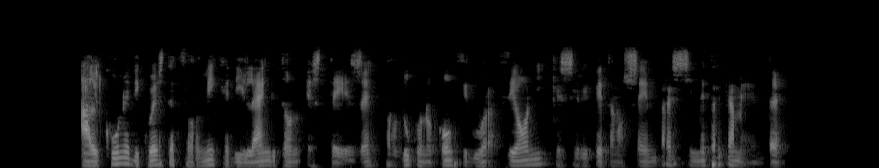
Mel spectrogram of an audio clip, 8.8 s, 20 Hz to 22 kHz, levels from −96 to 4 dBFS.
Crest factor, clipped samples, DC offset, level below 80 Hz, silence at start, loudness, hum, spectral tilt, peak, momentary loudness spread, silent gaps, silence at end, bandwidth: 28 dB; under 0.1%; under 0.1%; -82 dBFS; 0.8 s; -50 LUFS; none; -2 dB/octave; -24 dBFS; 10 LU; 3.82-3.87 s, 7.65-7.69 s; 0.95 s; 7.6 kHz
